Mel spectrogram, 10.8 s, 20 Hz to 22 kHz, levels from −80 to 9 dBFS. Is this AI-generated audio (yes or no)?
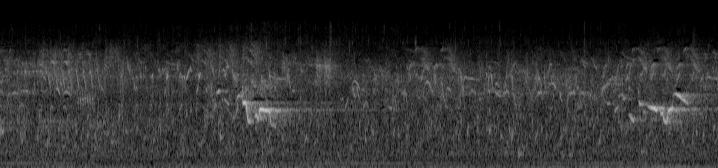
no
